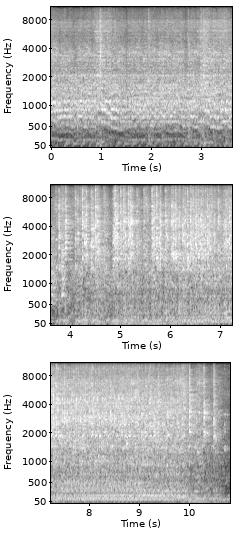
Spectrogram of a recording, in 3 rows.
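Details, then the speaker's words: 1940 Ford flathead V8, sitting since the late 1970s, no exhaust and no right-side manifold, fed fuel directly. Fires up then settles into a loud, even, lumpy beat with no misses or knocks; healthy. "but the engine starts and runs uh I think just because it actually sounded really good I'm going to probably started again"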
